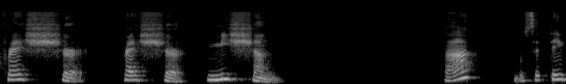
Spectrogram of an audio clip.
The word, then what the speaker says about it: pressure: Então, por exemplo, você tem escrito com dois S's com som de SH. Pressure, pressure, mission.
